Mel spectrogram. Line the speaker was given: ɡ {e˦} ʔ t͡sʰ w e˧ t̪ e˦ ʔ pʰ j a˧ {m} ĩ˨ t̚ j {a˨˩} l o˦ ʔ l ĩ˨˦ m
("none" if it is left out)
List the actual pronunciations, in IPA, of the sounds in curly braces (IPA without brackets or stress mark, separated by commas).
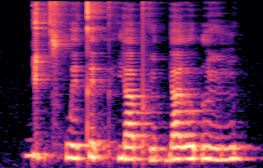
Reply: i˦, pʰ, a˦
